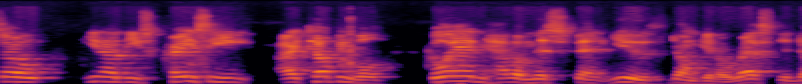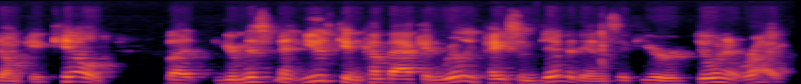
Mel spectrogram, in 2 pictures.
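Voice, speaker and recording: A man's voice: a little high, lively intonation, brisk. An older man from Florida with an American accent, telling anecdotes casually as an interview guest over a video call. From Tampa, Florida, United States. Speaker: interview guest, writer and former journalist. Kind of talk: casual conversational storytelling. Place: indoor room, remote video call. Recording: roomy, dull video call audio.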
